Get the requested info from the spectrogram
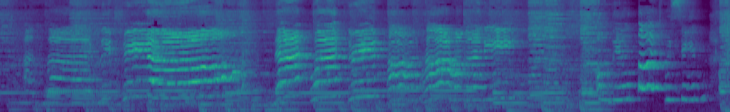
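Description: A woman singing solo in a classical, operatic style, her held notes carrying a wide vibrato.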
